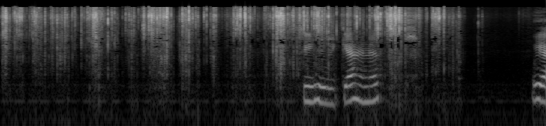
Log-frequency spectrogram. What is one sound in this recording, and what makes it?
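A plastic wrapper crinkles and tears as it is opened.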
